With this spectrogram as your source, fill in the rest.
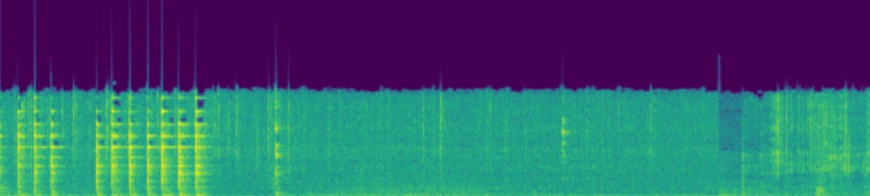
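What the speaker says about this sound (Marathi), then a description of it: "बाजूने तूप सोडायचं। अशा प्रकारे तूप सोडून द्यायचं।" Malpua, a traditional Indian pancake, frying in a pan as ghee is poured around its edge, a bubbling sizzle with a burst of crackling pops early on that settles into a softer, steady fry.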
